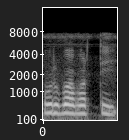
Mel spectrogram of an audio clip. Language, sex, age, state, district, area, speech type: Odia, female, 30-45, Odisha, Balangir, urban, read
